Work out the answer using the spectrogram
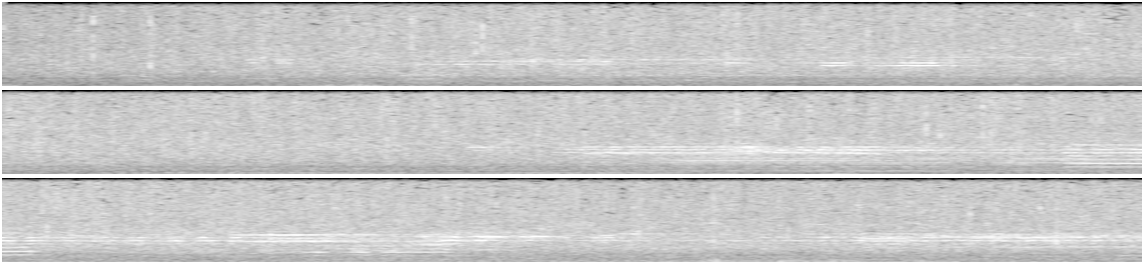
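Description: Steady rain hiss with a low rumble beneath it. Short high tones come and go over it, mostly in the second half.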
